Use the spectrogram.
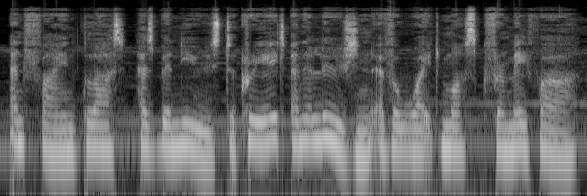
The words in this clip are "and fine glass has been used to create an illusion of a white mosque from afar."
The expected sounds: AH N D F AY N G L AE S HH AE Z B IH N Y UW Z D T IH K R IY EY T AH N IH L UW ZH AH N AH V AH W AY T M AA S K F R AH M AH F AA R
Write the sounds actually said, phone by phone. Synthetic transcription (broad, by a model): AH N F AY N G L AE S HH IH Z B IH N Y UW Z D T IH K R IY EY T AH N IH L UW ZH AH N AH V AH W AY T M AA S K F R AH M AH F AA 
